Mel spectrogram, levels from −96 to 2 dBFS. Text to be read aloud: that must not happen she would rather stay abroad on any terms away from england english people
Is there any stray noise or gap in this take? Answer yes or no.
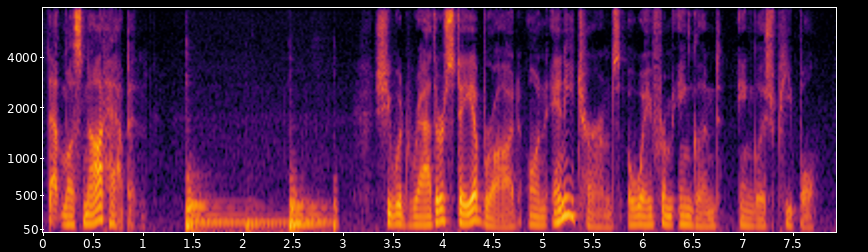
yes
